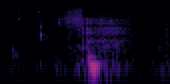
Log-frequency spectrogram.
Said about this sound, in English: Bless you.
